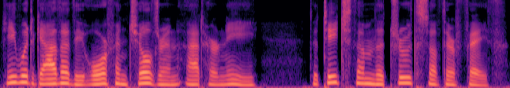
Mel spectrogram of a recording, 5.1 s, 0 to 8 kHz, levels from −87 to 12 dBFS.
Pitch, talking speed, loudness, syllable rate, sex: 155 Hz, 200 wpm, -17 LUFS, 4.5 syllables/s, male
